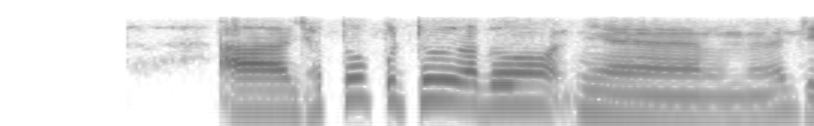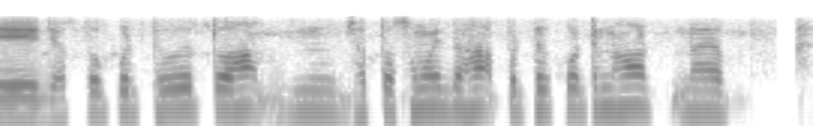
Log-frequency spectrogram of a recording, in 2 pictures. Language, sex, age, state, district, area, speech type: Santali, male, 18-30, West Bengal, Jhargram, rural, conversation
